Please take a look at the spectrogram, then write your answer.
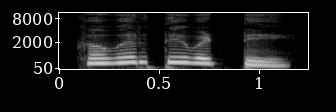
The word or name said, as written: ಕವರ್ತೆವಡೆ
